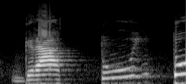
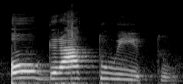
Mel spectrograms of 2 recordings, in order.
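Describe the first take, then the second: First: Gratuito drawn out slowly as gra-tu-i-to, rising; syllables split. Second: Gratuito said with the ui as one gliding sound, falling; run together. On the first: Teacher testing the wrong split, syllables pulled apart. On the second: Teacher giving the right pronunciation, ui glided. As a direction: gratuito said smoothly as gra-tui-to. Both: Shown as a demonstration. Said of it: "como que eu pronuncio essa palavra".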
